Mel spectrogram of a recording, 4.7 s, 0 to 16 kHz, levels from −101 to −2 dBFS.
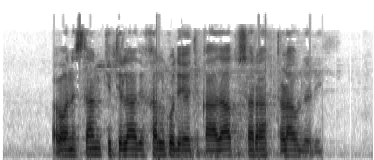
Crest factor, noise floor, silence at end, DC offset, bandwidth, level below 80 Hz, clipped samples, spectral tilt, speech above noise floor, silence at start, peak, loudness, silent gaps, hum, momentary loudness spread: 14 dB; -62 dBFS; 0.65 s; under 0.1%; 11.5 kHz; -46 dBFS; under 0.1%; -4.5 dB/octave; 49 dB; 0.65 s; 0 dBFS; -13 LUFS; none; none; 5 LU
